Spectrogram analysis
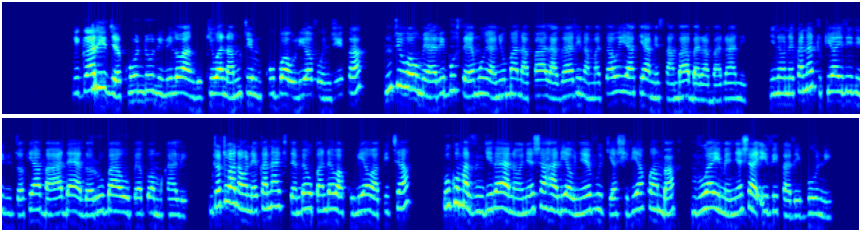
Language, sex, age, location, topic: Swahili, female, 18-24, Nairobi, health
